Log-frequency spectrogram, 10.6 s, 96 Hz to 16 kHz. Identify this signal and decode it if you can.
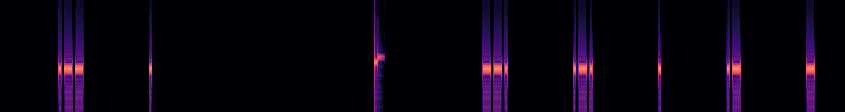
Morse code, heard as a keyed tone, about 36 wpm, spaced as for 10 wpm, 700 Hz. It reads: WE GREAT
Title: 8x Character Spacing - Top 200 Words - 35wpm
